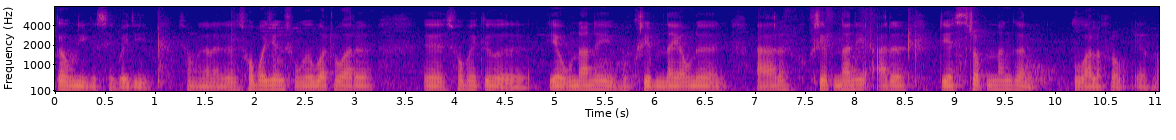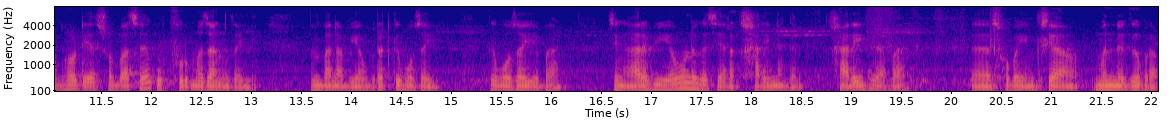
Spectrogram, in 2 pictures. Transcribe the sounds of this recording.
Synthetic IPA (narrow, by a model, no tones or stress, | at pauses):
ɡawniɡɯsebajdisɔŋnɡansɔbajzɯŋsɔŋɯbatʰɔwaɾɯ | sɔbajkʰɯ | jawnanɯjɦukʰɾep̚najawnɯ | aɾɯhukʰɾep̚nanɯjʔa̰ɾɯdestɾɔp̚naŋɡɯn | uwalapʰɾa̰wḛpʰɾawdestɾɔp̚asɯɡupʰuɾmɯzaŋzajɯ̰ | ɯnbanabijawbɾatɡɯbawzaj | ɡɯbawzajɯba | z̥iŋaɾɯbijawnɯɡɯsiaɾɯkʰaɾɯjnaŋɡɯn | kʰaɾɯjɦiɾaba | sɔbajiŋkʰɾijamɯnːɯɡɯbɾa̰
